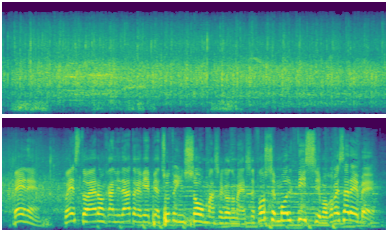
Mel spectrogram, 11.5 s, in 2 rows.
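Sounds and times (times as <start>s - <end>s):
audience applause: 0.0s - 7.8s
speech: 6.0s - 11.5s.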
